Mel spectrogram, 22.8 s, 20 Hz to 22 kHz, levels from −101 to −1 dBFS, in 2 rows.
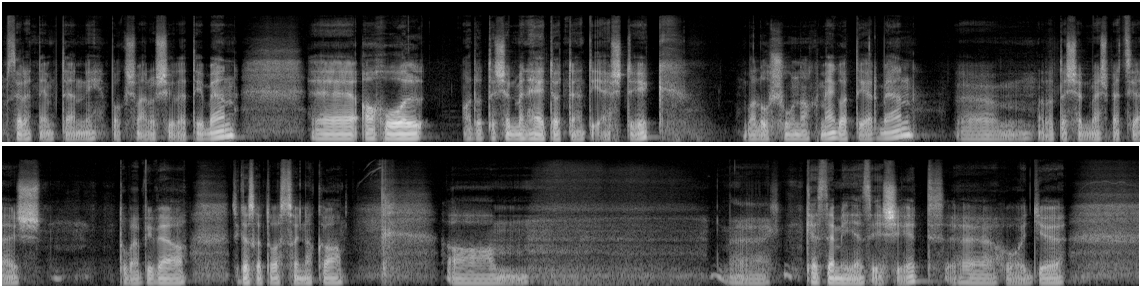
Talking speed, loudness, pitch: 70 wpm, -29 LUFS, 90 Hz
